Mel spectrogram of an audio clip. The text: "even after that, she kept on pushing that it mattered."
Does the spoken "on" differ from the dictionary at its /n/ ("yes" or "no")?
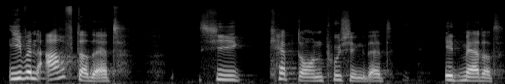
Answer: no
